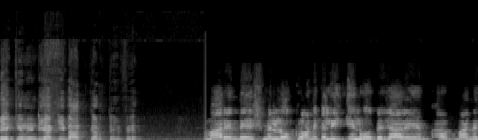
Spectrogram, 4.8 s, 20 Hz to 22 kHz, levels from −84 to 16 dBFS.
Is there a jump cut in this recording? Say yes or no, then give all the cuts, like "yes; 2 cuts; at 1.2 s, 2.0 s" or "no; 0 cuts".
yes; 1 cut; at 2.1 s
